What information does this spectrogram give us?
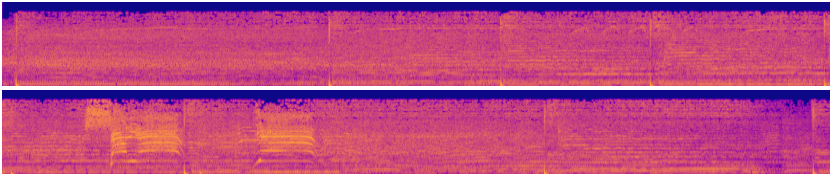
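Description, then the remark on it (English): A large audience screams and shouts together with open mouths in a sustained, loud roar, with sharper bursts of yelling rising midway and a low steady rumble underneath. “Now open up your mouth and scream.”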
